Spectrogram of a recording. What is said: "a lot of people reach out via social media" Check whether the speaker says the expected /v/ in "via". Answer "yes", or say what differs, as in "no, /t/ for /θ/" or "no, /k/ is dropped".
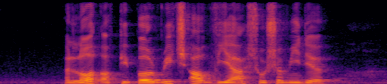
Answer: yes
